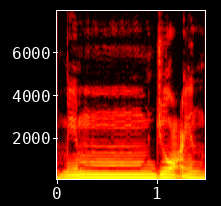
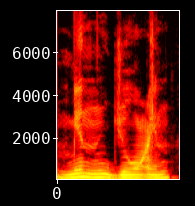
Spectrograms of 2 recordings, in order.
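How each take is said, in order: First: The n is changed into an m sound. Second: The n is said as a clear full n. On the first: "bukan juga diganti jadi mim" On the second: "bukan min ju'in"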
